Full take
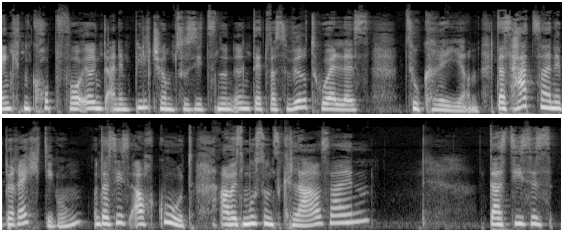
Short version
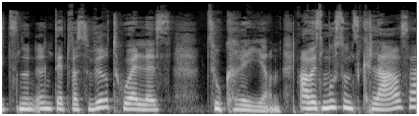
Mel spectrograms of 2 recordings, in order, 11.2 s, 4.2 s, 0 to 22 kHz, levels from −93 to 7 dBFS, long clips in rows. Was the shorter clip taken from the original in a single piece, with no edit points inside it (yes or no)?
no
